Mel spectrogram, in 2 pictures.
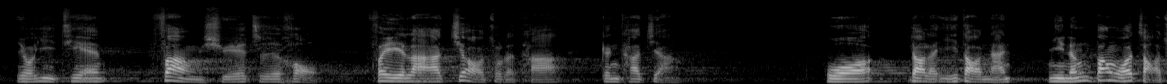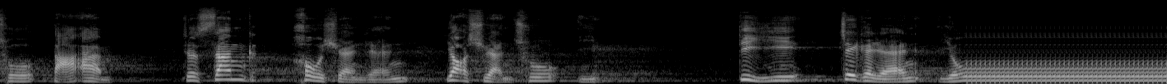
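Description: Whole frames of the compressed audio were lost or rejected by the decoder, so compressed frames are skipped at 9.08, 10.06, 12.75, 14.19 and 17.58 s, each jumping ahead roughly a third to two-thirds of a second. From 21.34 s to the end, the system hung while the sound hardware kept cycling its ring buffer. This system hang loop repeats one 46.4 ms piece, which fits a 2048-sample buffer, about 43 times, looping at 21.5 Hz.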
